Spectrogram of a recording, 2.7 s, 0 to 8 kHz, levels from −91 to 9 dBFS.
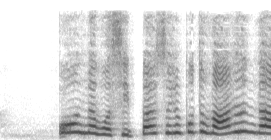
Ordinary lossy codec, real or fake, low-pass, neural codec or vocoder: AAC, 48 kbps; fake; 7.2 kHz; codec, 16 kHz, 0.5 kbps, FunCodec, trained on LibriTTS, 25 frames a second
